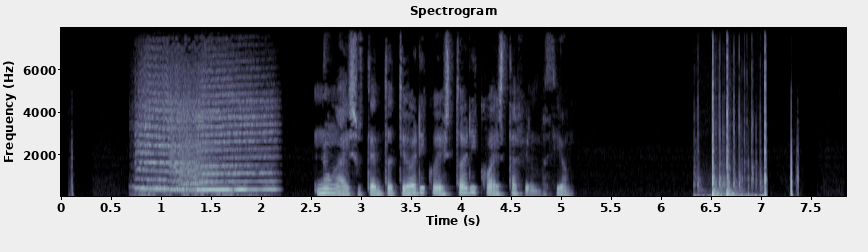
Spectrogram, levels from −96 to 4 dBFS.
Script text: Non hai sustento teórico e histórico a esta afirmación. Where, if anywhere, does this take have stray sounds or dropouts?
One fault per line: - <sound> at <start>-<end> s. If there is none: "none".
- squeak at 0.7-2.2 s
- squeak at 6.3-7.1 s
